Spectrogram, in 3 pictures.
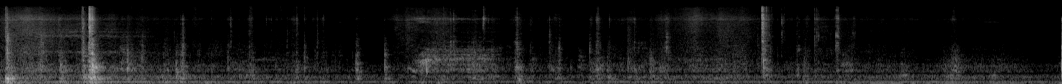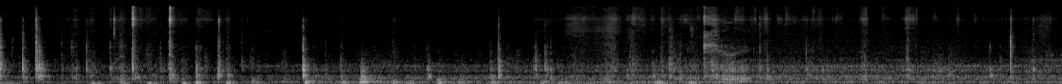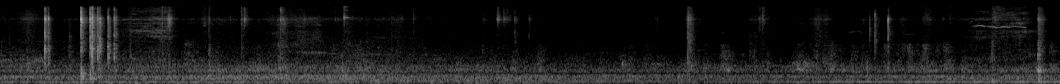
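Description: Sheet-metal furnace door panel being fitted back on and its screws turned with a hand nut driver: scattered metallic clicks and knocks, in clusters, over a steady low hum.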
